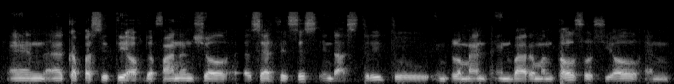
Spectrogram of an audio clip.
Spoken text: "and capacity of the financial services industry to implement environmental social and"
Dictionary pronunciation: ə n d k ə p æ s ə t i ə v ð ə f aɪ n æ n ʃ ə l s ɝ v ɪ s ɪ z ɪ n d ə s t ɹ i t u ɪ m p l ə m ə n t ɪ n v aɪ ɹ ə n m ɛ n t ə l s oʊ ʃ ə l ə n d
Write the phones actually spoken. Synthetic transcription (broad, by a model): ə n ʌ k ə p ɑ s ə t i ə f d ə f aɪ n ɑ n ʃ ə l s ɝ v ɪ s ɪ s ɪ n d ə s t ɹ i t u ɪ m p l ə m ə n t ɪ n v aɪ ɹ ə n m ɛ n t ə l s oʊ s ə l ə n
